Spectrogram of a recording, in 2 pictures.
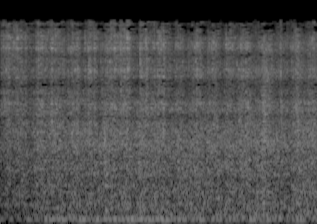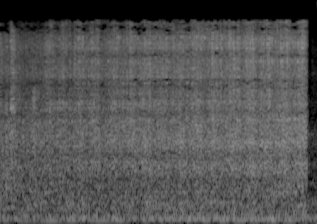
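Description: Miniature railway locomotive's engine running as the train rolls slowly past, a steady rumble that grows slightly louder as it nears.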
